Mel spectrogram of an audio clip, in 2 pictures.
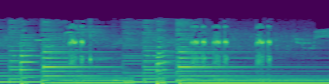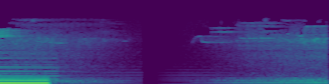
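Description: A frog croaking: loud, tonal, buzzing croaks repeat steadily for about six seconds, then stop abruptly, with a faint croak returning near the end.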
